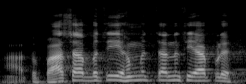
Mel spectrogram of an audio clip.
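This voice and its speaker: A man's voice: high-pitched, expressive, measured pace, sharp tone. A man, a folk comedian telling jokes on stage and acting out voices and animal sounds. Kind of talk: live stage joke-telling. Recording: reverberant hall recording.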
